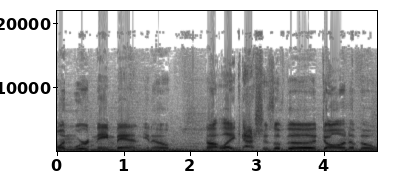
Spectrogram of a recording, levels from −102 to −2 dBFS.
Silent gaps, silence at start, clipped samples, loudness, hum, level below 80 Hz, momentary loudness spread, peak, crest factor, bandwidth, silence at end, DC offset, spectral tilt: none; 0 s; 0.3%; -12 LUFS; none; -40 dBFS; 6 LU; 0 dBFS; 12 dB; 20 kHz; 0 s; under 0.1%; -4.5 dB/octave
